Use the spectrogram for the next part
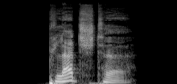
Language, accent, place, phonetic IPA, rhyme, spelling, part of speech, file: German, Germany, Berlin, [ˈplat͡ʃtə], -at͡ʃtə, platschte, verb, De-platschte.ogg
- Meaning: inflection of platschen: 1. first/third-person singular preterite 2. first/third-person singular subjunctive II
